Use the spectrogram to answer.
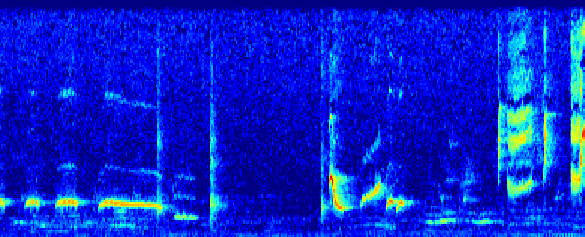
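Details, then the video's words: Orange-headed thrush song: a series of clear, level whistles, one drawn out longer, followed by a burst of rising and falling varied notes and a few thin high squeaks. "Anis merah ring matroji mlg, teler mental"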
